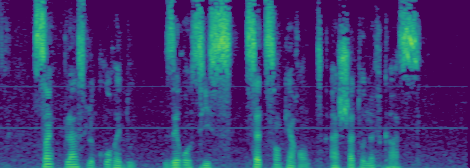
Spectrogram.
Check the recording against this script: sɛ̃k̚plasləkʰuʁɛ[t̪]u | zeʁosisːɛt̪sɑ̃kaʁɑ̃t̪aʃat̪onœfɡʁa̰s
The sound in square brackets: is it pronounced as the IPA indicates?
no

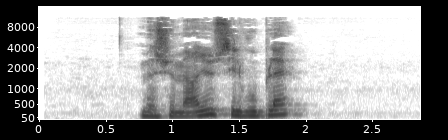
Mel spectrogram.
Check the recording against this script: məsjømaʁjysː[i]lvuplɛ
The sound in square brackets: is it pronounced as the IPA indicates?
yes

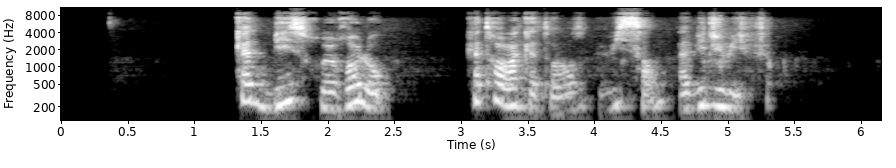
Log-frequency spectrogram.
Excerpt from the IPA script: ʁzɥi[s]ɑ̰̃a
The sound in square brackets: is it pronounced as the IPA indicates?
yes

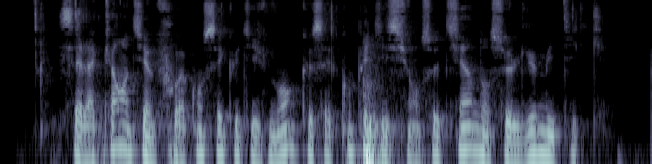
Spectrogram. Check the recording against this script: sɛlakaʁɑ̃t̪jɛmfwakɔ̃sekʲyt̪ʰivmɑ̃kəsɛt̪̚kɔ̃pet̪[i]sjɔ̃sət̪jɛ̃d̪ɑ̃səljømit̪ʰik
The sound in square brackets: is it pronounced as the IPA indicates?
yes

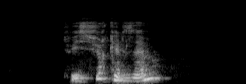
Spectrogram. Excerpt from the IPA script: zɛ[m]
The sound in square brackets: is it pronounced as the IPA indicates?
yes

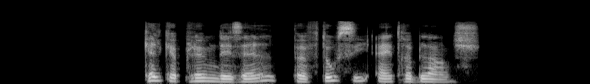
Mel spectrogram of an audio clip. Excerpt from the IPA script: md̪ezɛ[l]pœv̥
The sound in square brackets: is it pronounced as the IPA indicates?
yes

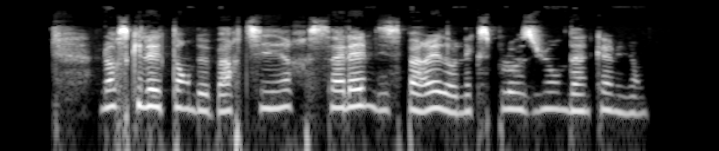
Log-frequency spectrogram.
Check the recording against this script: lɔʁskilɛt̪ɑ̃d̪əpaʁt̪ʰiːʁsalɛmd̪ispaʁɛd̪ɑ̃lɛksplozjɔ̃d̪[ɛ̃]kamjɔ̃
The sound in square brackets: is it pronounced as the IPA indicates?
yes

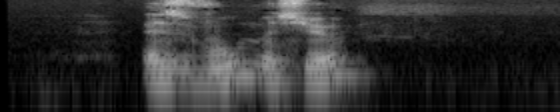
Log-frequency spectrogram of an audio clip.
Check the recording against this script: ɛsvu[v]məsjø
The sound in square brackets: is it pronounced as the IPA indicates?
no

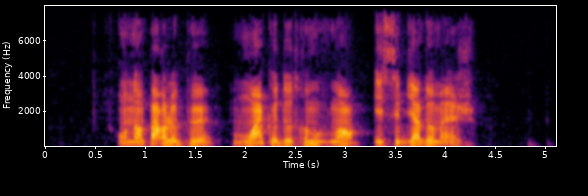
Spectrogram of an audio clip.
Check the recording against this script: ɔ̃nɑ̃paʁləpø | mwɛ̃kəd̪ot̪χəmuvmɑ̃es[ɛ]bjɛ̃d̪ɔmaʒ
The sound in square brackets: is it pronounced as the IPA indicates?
yes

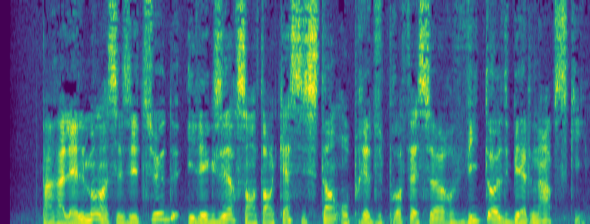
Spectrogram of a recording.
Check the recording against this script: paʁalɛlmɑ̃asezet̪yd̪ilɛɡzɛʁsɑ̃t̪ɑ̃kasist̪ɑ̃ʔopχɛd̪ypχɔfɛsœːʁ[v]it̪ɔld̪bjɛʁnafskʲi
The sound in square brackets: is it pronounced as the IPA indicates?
yes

